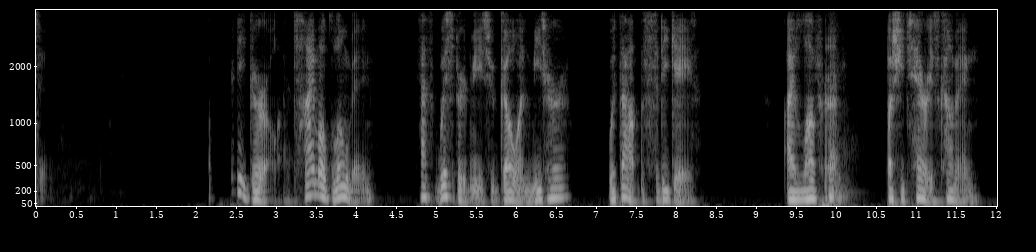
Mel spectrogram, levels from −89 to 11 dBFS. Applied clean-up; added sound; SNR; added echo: neural mask model DeepFilterNet 3.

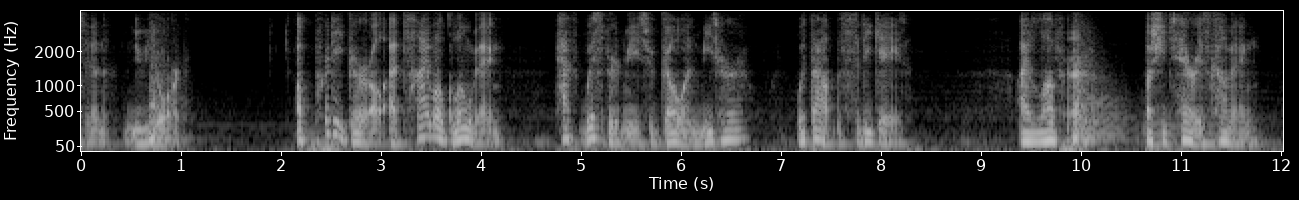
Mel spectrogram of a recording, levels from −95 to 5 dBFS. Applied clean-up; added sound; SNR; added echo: neural separator model SepFormer DNS4.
